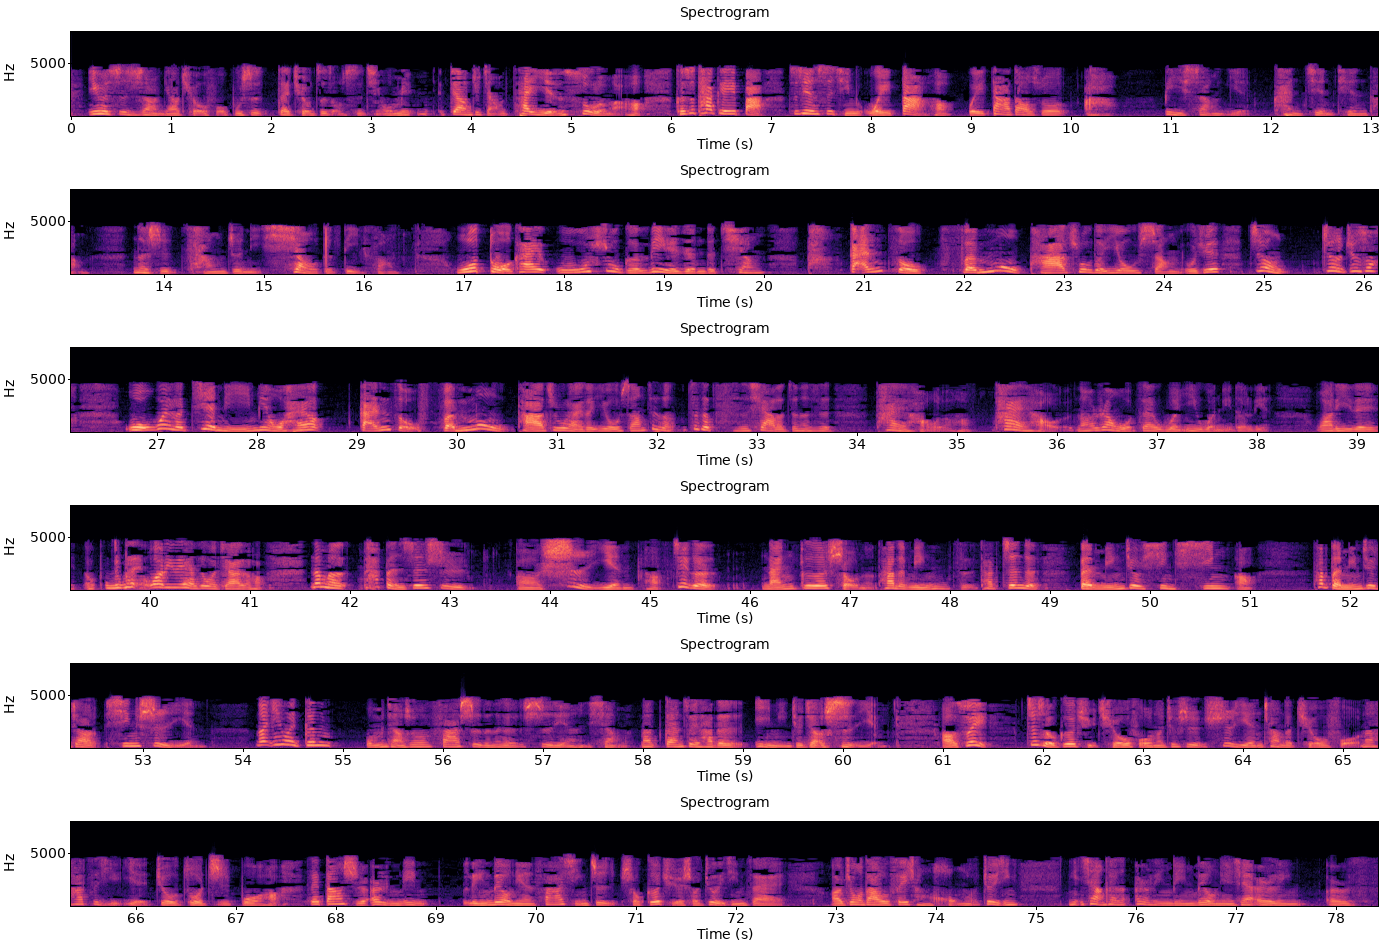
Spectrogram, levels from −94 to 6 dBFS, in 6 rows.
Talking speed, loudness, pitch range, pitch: 225 characters per minute, -23 LUFS, 150-235 Hz, 185 Hz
